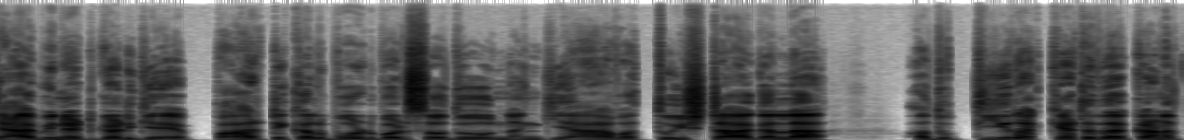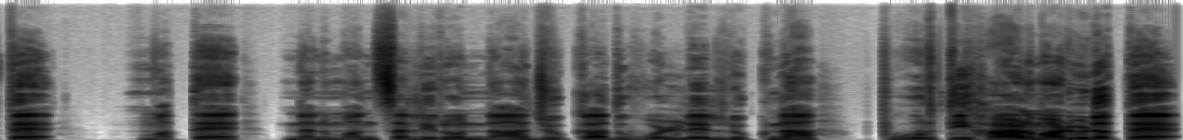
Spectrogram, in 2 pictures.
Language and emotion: Kannada, disgusted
